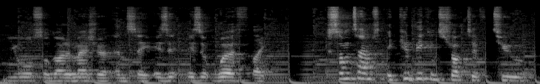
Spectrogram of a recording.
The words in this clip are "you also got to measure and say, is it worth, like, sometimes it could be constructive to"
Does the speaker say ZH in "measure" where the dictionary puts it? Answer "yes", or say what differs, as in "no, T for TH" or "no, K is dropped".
yes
